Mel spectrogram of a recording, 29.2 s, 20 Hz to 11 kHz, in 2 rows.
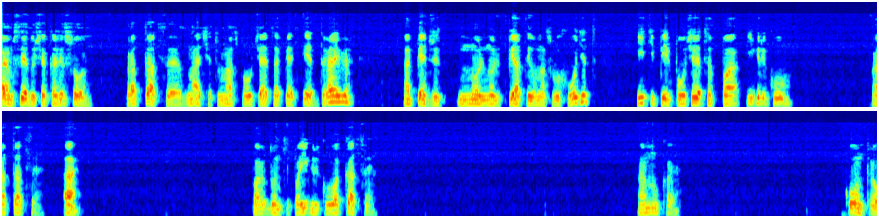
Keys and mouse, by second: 25.5 click, 27.1-28.2 drag.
